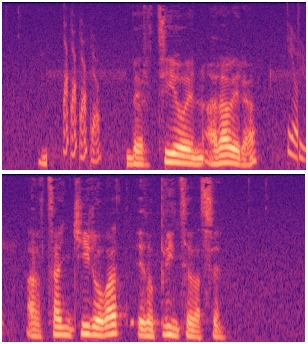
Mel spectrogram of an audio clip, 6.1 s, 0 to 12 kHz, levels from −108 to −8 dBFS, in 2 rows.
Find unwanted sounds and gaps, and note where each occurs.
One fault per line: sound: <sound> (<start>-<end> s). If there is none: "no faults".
sound: chirp (0.6-1.1 s)
sound: chirp (2.8-3.1 s)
